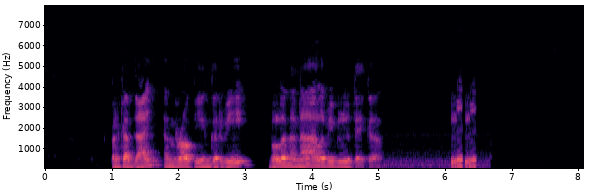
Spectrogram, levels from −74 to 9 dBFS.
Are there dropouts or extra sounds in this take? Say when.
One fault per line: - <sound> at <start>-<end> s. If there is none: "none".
- laugh at 6.1-6.5 s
